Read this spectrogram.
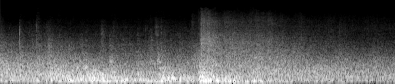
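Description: A steel hull crashes heavily to the ground with a deep rumble.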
